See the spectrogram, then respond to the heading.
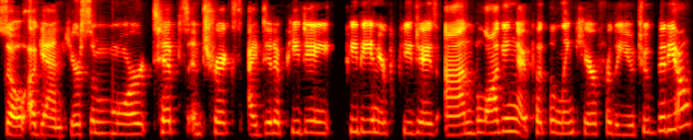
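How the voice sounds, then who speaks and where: Fairly high in pitch, a woman's voice has a bright, sharp tone and fairly even intonation, moving at a fairly quick pace with hardly any pauses. The recording sounds dry and close, with no echo. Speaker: elementary school teacher. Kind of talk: webinar presentation. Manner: fast.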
